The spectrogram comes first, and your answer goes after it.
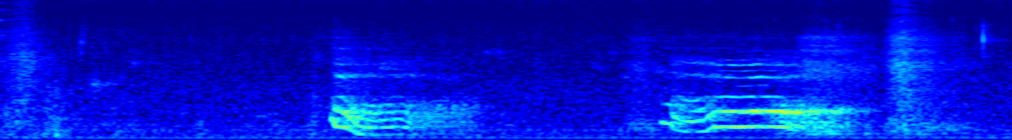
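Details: Wrigley the dog lets out two drawn-out, wavering, yodel-like whines about a second and a half apart, each bending downward then up, in a quiet indoor room.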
